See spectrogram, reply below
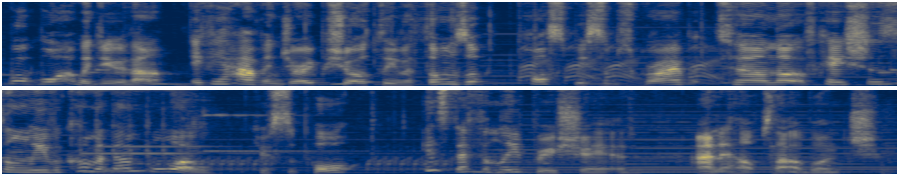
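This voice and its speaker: A man's voice: sits high, big pitch swings, fast talker, hardly any pauses. An eighteen-year-old man chatting casually through a let's play, rambling and poking fun at himself. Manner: rambling, self-mocking, chatty. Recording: game music playing under the voice. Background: game music.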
